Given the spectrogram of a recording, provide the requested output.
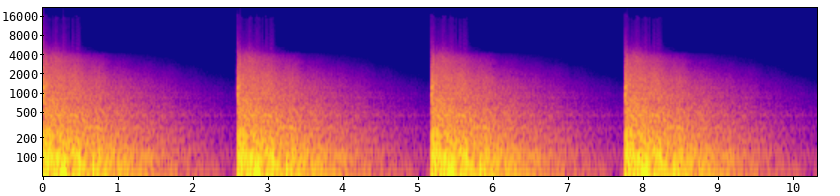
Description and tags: A large amount of reverb.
